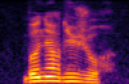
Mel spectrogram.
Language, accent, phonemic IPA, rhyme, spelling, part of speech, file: French, France, /bɔ.nœʁ.dy.ʒuʁ/, -uʁ, bonheur-du-jour, noun, LL-Q150 (fra)-bonheur-du-jour.wav
- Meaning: bonheur du jour (lady's writing desk)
